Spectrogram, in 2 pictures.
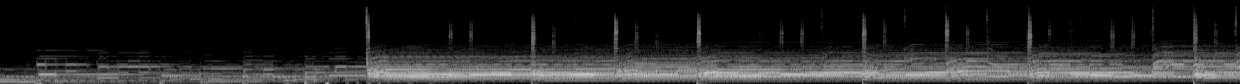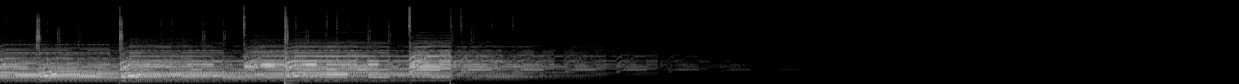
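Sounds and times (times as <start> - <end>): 
instrumental music: 0.3 - 18.8.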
